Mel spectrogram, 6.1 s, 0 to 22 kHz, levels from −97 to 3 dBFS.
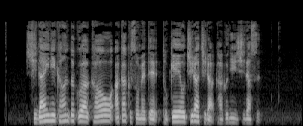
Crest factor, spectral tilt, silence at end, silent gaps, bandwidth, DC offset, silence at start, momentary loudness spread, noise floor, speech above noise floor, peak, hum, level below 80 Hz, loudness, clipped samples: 20 dB; -4.5 dB/octave; 0.85 s; none; 11.5 kHz; under 0.1%; 0.55 s; 9 LU; -68 dBFS; 41 dB; -8 dBFS; none; -76 dBFS; -27 LUFS; under 0.1%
